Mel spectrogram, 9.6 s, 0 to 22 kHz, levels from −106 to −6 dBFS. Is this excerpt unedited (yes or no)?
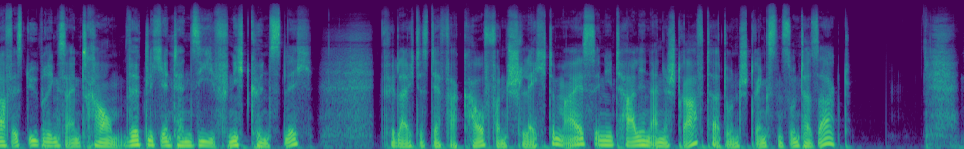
no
